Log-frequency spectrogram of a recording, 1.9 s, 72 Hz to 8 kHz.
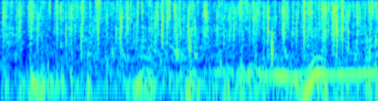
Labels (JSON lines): {"label": "biophony, cascading saw", "recorder": "SoundTrap 600 or HydroMoth"}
